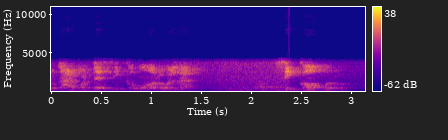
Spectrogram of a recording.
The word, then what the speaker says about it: sicómoro: Sicómoro, si tiene acento en la O.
